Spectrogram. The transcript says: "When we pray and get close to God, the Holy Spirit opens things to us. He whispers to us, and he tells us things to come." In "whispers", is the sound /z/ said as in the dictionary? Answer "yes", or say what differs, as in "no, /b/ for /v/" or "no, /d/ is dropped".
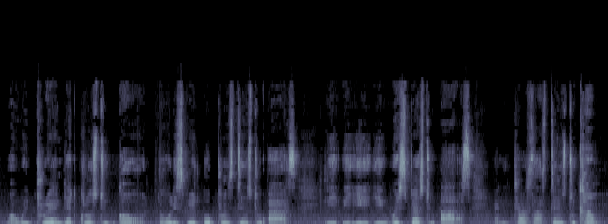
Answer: no, /s/ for /z/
